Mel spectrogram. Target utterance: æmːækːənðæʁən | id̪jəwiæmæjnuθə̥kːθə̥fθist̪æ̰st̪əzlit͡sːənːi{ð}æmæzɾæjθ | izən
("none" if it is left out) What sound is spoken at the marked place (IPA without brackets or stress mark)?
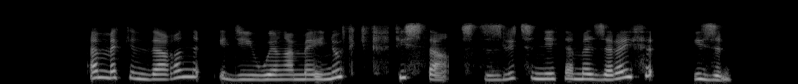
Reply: θ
